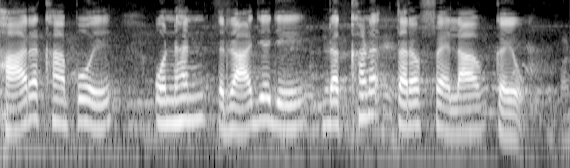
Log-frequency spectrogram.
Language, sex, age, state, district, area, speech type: Sindhi, female, 60+, Delhi, South Delhi, urban, read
